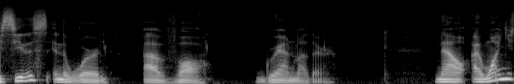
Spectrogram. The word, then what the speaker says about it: avó: Then the open O is pronounced aw, like the aw in awesome. We see this in the word avó, grandmother.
